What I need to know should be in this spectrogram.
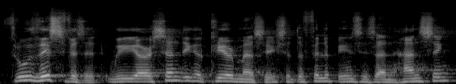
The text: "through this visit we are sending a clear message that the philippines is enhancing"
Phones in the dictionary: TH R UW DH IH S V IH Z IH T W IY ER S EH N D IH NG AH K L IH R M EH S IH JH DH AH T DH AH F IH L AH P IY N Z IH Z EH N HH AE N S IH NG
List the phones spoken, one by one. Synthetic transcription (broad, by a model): TH R UW DH IH S V IH Z IH T W IY ER S EH N D IH NG AH K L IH R M EH S IH JH DH AH T DH AH F IH L AH P IY N Z IH Z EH N HH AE N S IH NG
